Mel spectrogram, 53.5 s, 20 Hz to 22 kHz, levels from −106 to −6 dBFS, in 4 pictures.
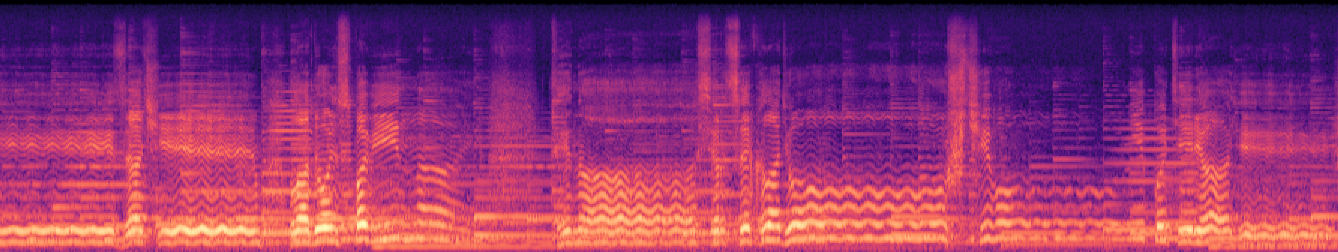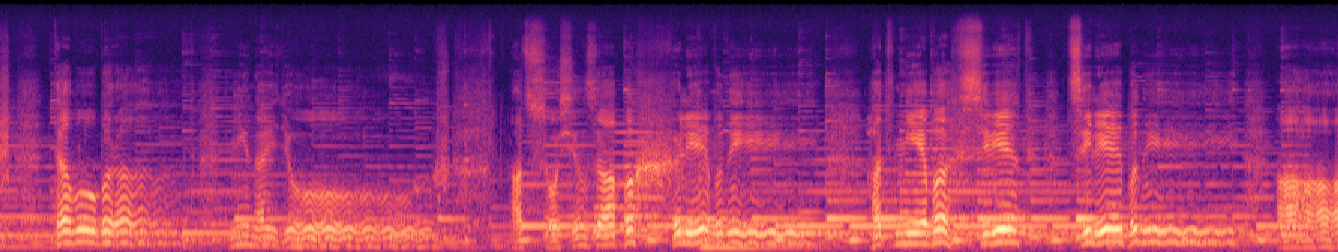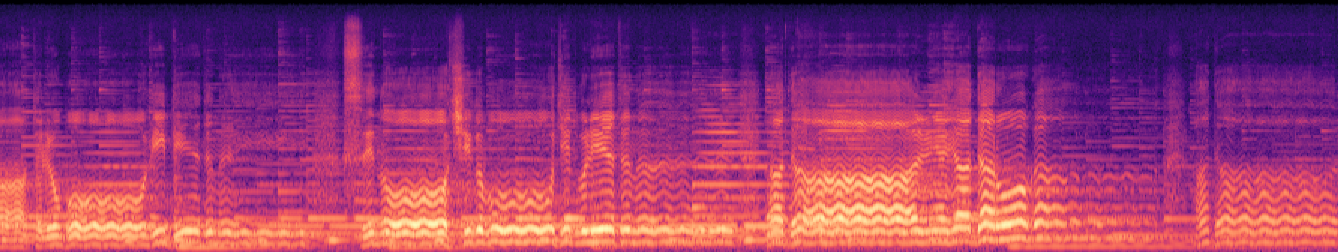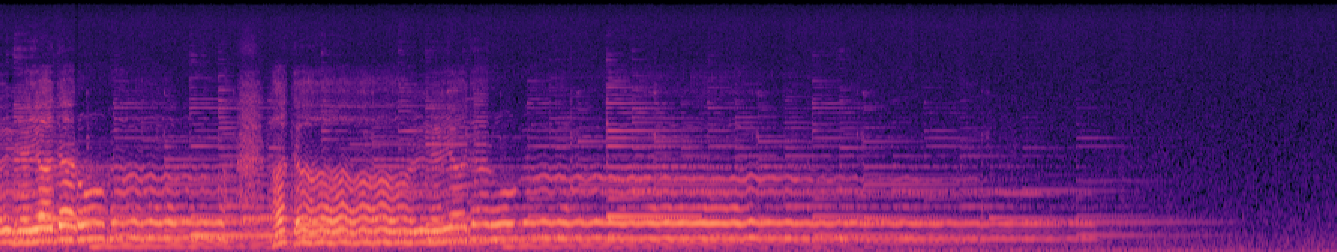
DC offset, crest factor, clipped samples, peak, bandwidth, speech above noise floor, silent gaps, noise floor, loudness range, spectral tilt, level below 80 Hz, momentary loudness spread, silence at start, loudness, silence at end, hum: under 0.1%; 18 dB; under 0.1%; 0 dBFS; 14.5 kHz; 46 dB; none; -63 dBFS; 17 LU; -6 dB/octave; -62 dBFS; 20 LU; 0 s; -19 LUFS; 3.3 s; none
